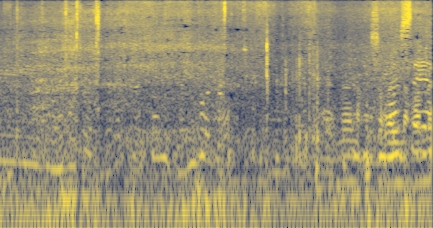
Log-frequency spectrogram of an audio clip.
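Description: Steady engine and road noise inside the cabin of a moving shuttle vehicle, with people talking over it.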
